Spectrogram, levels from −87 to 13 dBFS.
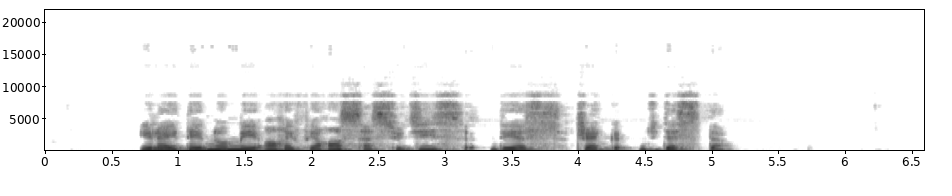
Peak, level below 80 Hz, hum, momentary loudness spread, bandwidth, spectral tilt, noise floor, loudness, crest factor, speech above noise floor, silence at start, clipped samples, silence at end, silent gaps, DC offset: -2 dBFS; -68 dBFS; none; 12 LU; 9.2 kHz; -5 dB/octave; -86 dBFS; -18 LUFS; 16 dB; 69 dB; 0.7 s; under 0.1%; 1.5 s; none; under 0.1%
